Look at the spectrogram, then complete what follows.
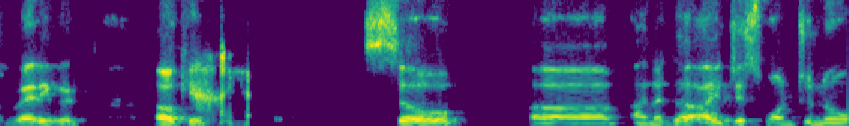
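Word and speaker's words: Anagha: raised the hand okay let me go the anaga A N A GHA if I'm pronouncing it correct yes you are sir okay so um can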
